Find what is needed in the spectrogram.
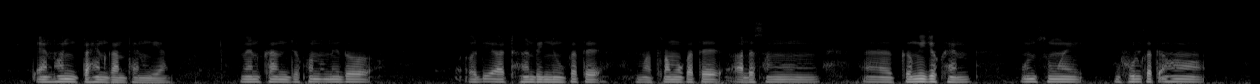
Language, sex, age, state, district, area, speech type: Santali, male, 30-45, West Bengal, Birbhum, rural, spontaneous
